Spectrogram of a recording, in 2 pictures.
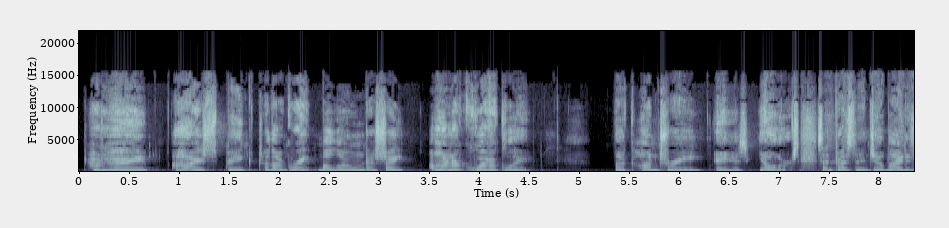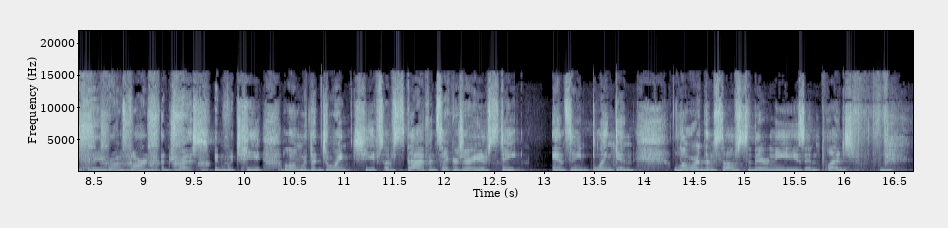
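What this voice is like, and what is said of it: Imitates another person's voice. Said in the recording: “That was a pretty good impression, by the way.”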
